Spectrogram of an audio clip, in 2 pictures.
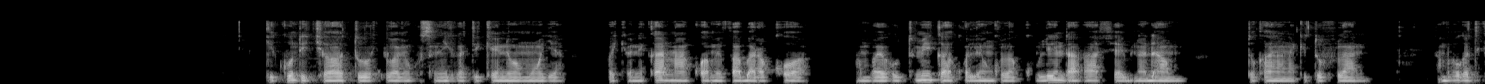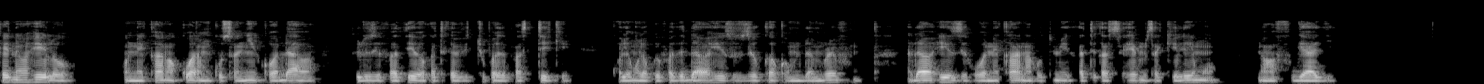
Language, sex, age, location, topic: Swahili, male, 18-24, Dar es Salaam, agriculture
